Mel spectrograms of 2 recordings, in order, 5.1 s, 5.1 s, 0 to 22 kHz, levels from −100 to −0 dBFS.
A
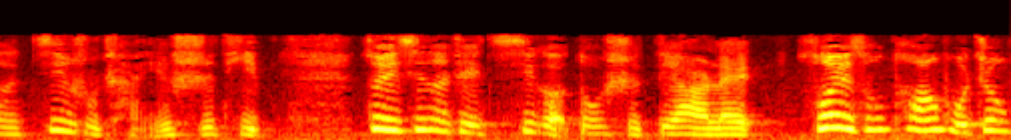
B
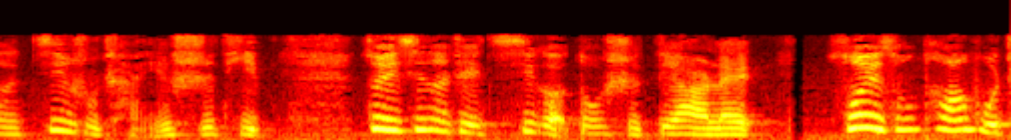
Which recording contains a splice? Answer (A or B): A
